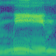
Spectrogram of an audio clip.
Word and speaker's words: meme: So, he just details how he came up with the word meme that he was trying to make rhyme with jeans and cream.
